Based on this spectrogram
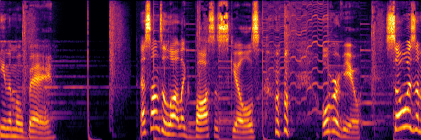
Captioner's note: chuckles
